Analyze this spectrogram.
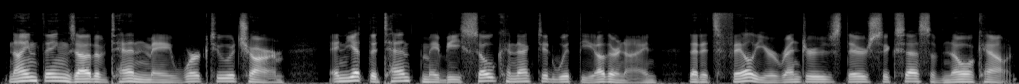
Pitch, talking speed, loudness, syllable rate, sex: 120 Hz, 180 wpm, -18 LUFS, 4.2 syllables/s, male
